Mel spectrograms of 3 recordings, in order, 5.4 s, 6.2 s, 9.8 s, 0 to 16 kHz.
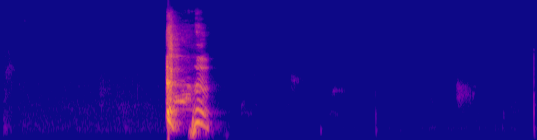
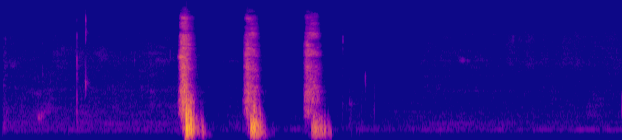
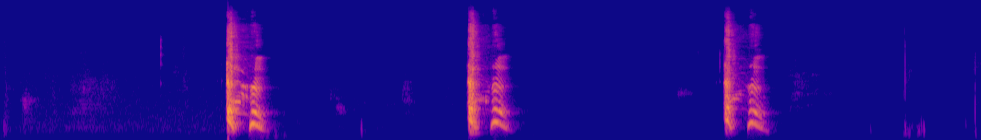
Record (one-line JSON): {"cough_length": "5.4 s", "cough_amplitude": 32767, "cough_signal_mean_std_ratio": 0.16, "exhalation_length": "6.2 s", "exhalation_amplitude": 32768, "exhalation_signal_mean_std_ratio": 0.15, "three_cough_length": "9.8 s", "three_cough_amplitude": 32339, "three_cough_signal_mean_std_ratio": 0.19, "survey_phase": "beta (2021-08-13 to 2022-03-07)", "age": "18-44", "gender": "Female", "wearing_mask": "No", "symptom_none": true, "smoker_status": "Never smoked", "respiratory_condition_asthma": false, "respiratory_condition_other": false, "recruitment_source": "REACT", "submission_delay": "2 days", "covid_test_result": "Negative", "covid_test_method": "RT-qPCR"}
